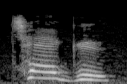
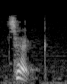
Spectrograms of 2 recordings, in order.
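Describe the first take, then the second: First: The word is said as two syllables. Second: The word is said as one syllable. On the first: The speaker calls it wrong. "don't read it as 책. If you read it that way, that has two syllables" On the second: The speaker calls it right. "Make it only one syllable. Then it becomes 책"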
